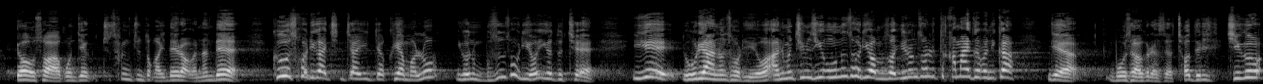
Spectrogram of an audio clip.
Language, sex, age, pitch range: Korean, female, 50-69, 215-330 Hz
